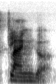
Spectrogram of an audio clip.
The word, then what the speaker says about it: clanger: it's not clanger it's clanger right without the pronunciation of r in the end let's say the r is silent in the pronunciation clanger means a continuous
